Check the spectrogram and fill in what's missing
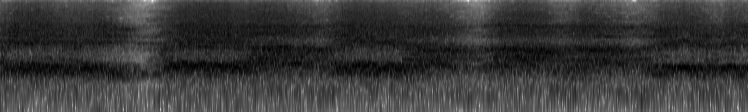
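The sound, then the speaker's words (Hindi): A large crowd loudly chants Hare Krishna in unison, a dense wall of voices rising and falling in repeated phrases with brief dips between them. “और बाद में जितनी शक्ति है उतना जोर से चिल्लाओ हरे कृष्णा हरे कृष्णा कृष्णा कृष्णा।”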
